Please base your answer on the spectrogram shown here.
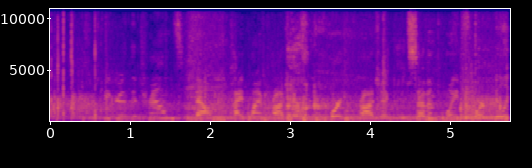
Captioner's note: some Applause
